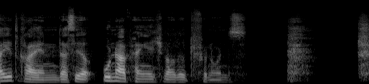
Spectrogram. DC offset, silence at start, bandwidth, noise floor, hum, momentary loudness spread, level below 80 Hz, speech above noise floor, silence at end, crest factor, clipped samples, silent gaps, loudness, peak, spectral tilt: under 0.1%; 0 s; 16 kHz; -64 dBFS; none; 19 LU; -88 dBFS; 31 dB; 0 s; 24 dB; under 0.1%; none; -34 LUFS; -12 dBFS; -3 dB/octave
